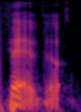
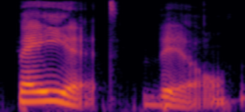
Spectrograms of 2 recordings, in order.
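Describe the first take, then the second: First: The name is said quickly and clipped. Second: Every syllable of the name is clearly enunciated. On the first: The speaker has lived in the town a long time. "we don't enunciate it. So you just say Fayetteville" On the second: The speaker is not from the town. "they enunciate and they go"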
